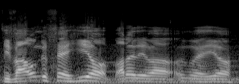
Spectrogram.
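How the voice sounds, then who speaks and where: A man's voice: mid-range voice, a little fast, background noise. A man talking casually as a player in a tabletop role-playing game. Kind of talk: casual in-character game chat. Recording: music bed under voice.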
